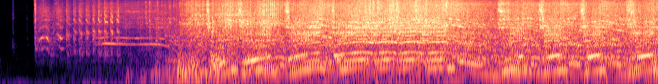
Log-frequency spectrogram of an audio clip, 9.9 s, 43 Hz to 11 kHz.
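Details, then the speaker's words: Junkyard turbo Buick Riviera jump-started with a 1200A portable jump pack after its battery proved dead: brief cranking, then the engine catches and keeps running, smoky with some uneven revving. "it started it is smoky is that thing fired right up yeah it works"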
